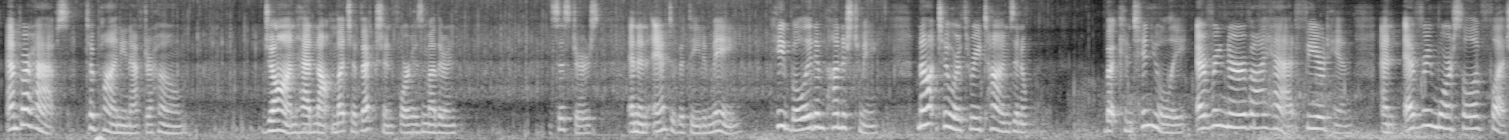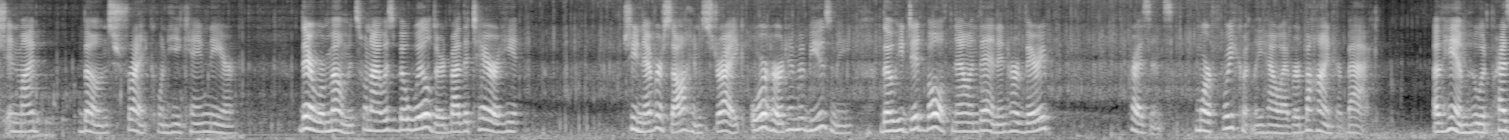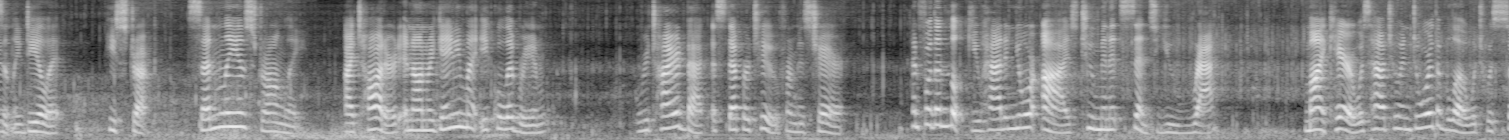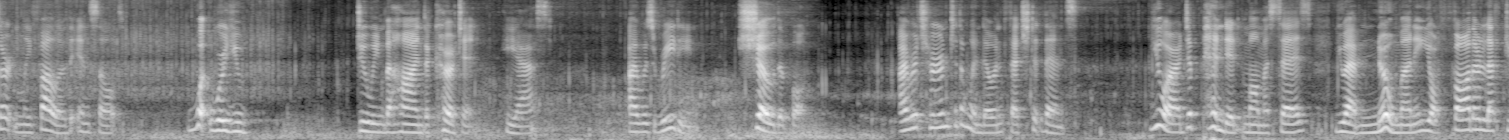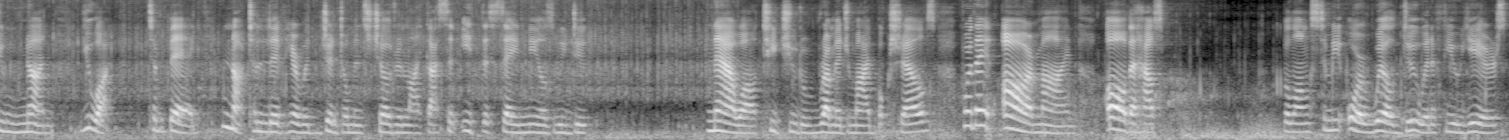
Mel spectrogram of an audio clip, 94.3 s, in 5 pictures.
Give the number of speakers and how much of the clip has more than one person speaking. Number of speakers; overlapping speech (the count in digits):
1, no overlap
